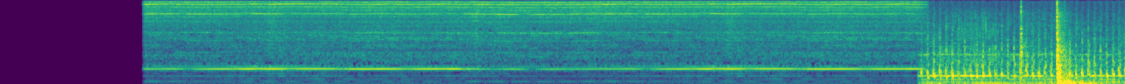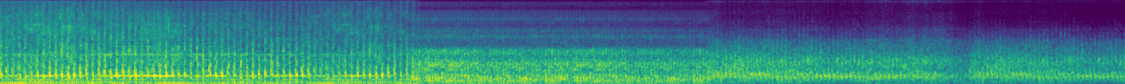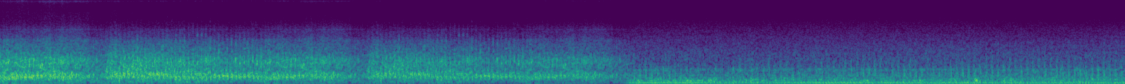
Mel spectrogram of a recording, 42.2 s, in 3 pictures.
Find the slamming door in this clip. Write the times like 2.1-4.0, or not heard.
12.8-13.8.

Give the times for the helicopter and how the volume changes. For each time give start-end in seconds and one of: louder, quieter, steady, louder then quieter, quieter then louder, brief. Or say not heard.
1.8-42.1 quieter.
